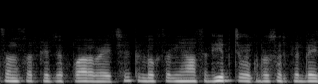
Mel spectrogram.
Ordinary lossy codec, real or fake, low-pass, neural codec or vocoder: AAC, 32 kbps; fake; 5.4 kHz; codec, 16 kHz, 1 kbps, FunCodec, trained on Chinese and English, 50 frames a second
